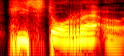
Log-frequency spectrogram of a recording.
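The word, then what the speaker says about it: ἱστορέω: Spell it out for me. Iota, sigma, tau, omicron, rho, epsilon, omega. Historeo.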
